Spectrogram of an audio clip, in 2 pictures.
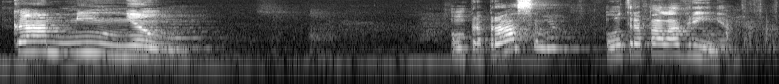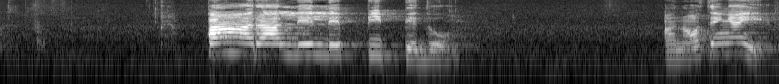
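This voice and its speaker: Brief: higher-voiced female teacher, slow careful dictation for kids, echoey room. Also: a bit bright, a little hiss or hum. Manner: slow, over-enunciated dictation of words; affectionate diminutives and frequent check-ins. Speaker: primary school teacher. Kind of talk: recorded remote lesson for children.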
